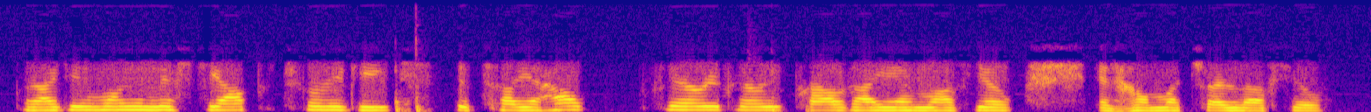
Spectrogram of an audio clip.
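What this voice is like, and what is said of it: Hoarse, fading voice. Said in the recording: “I'm kind of losing my voice here”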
